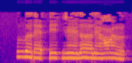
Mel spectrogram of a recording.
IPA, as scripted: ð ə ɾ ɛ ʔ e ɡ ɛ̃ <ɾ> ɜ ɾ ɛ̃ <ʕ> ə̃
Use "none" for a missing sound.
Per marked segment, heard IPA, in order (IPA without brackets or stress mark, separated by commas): ɾ, ʕ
